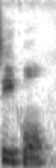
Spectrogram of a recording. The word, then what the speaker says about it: SQL: lot of the internet runs on uh it's pronounced SQL even though it's not spelled that way um a lot of the internet runs on SQL you hear a lot about SQL databases and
